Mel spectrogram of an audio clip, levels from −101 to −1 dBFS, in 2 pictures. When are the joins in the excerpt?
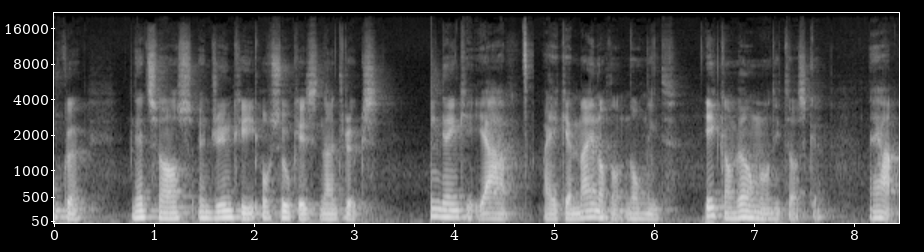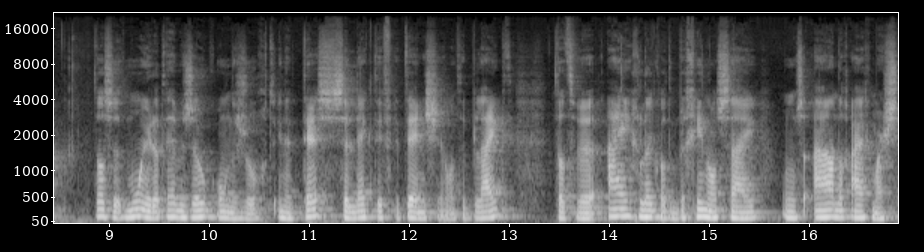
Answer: cut 1; at 4.8 s

